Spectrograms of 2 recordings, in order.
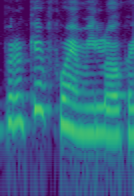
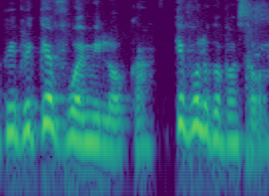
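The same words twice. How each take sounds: First: Said in the usual way. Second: Playful drop into a lower Spanish register; joking deep gossip voice; deeper voice. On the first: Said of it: "instead of saying". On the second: Shown as a demonstration. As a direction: slide lower on "mi loca", as if deep in the tea. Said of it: "deeper voice".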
